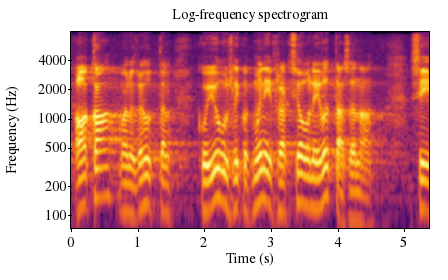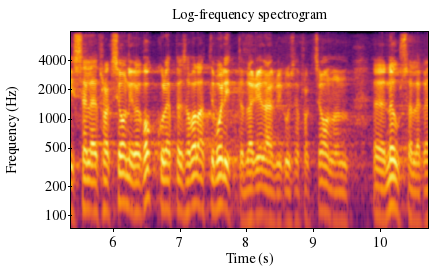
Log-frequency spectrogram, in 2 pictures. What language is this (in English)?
Estonian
